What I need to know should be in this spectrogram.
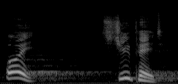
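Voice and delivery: high, sharp mock call; mock scolding. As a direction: call out rudely as a joke. What Jesus does not say, scolding.

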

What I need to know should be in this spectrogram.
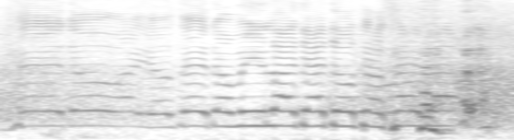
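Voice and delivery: mock Vietnamese accent zooming past; distant drive-by heckle in a Vietnamese accent; passing-car voice. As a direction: shout as if driving by fast, swelling as you pass. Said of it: "in a car far away".

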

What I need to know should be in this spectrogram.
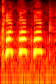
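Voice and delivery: high, loud staccato clucks; hen's clucking. Acted. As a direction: cluck like a busy hen. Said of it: "and the duck said".

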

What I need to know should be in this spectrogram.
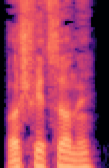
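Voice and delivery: high, loud urgent call. Acted. Soldier calls out to his enlightened commander, calling out. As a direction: hail the commander from afar.

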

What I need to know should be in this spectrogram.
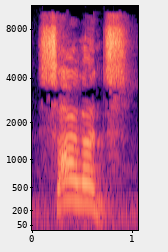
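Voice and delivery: loud, sharp command for silence; the Fat Controller barking silence; commanding order. A narrator's reading. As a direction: silence the quarrel at once. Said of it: "ordered a well-known voice".

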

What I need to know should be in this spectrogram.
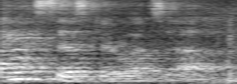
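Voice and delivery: a hint of playful camp lingo.

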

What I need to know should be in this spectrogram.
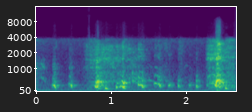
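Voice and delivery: high breathy burst of laughter. Real, not acted. Laughing at the memory.

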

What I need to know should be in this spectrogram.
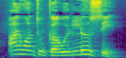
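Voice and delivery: sulky. A narrator's reading. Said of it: "sulked Sandra".

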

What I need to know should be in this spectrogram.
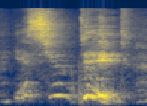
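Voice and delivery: put-on high, loud little-girl protest; insistent child. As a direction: contradict mother like a small child. Child Jane contradicts her mother.

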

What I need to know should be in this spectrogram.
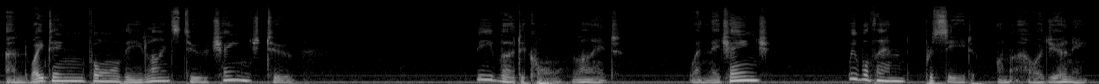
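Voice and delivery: slow, soft mock-formal narration; mock announcer. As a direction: narrate the wait like a solemn documentary.

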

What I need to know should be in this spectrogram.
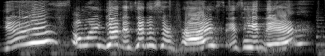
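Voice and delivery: high squealing surprise; excited squeal. Real, not acted. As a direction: shriek with delight. Surprise guest reveal, squealing.

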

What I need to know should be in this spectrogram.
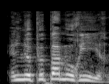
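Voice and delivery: loud furious cry, pitch up; shouting. Acted. Annie shouting at Paul in furious denial. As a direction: bellow it in disbelief. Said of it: "vociféra Annie Wilkes".

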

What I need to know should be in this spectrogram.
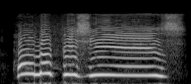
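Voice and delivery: very high, slow, stretched-out squeaky hello; cutesy greeting. Pretend. Player greets fish in the water, cutesy greeting. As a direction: coo slowly in a tiny high voice.

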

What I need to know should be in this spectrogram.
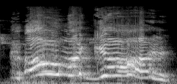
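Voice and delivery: high, loud, drawn-out cry of disbelief; shocked scream. Real, not acted. Player just killed by a manticore, shocked scream. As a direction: scream it out slowly. Reacting to death in game.

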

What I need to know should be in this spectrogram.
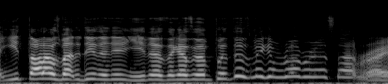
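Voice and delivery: very high, rushed squeaky voice; mock teasing. Teasing viewers who expected rubber springs, mock squeal. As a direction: tease them in a rapid falsetto.

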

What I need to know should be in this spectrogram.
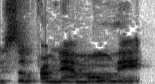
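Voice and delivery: ordinary talk, nothing marked

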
